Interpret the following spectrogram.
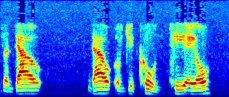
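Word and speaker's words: Tao: Actually, the original name of the art was called the Dao of Jeet Kune, T-A-O. T-A is pronounced Dao. Okay. T-A-O.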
